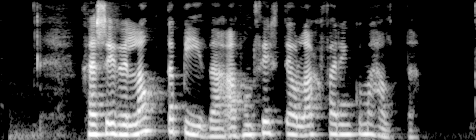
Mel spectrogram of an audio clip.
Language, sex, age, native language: Icelandic, female, 50-59, Icelandic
